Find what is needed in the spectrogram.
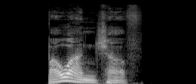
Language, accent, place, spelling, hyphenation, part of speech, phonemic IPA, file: German, Germany, Berlin, Bauernschaft, Bau‧ern‧schaft, noun, /ˈbaʊ̯ɐnʃaft/, De-Bauernschaft.ogg
- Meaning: 1. a union of farmers, or a peasants' confederation, typically on a regional level 2. the trade of farmers, and farmers as a group of the population 3. an identified region, e.g. Farster Bauernschaft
